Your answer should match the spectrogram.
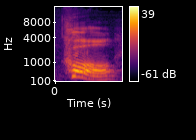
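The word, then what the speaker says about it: כל: learn to read Hebrew you're told that the t-bar the Comets is pronounced ah but in the word for all coal it's pronounced oh kool and your explained well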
